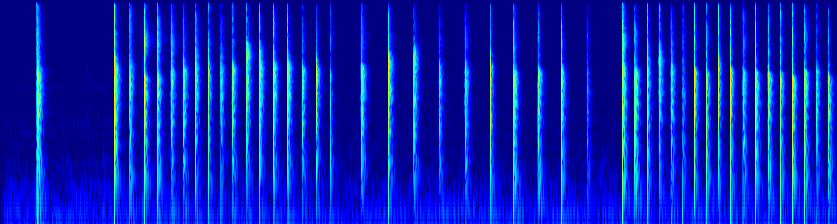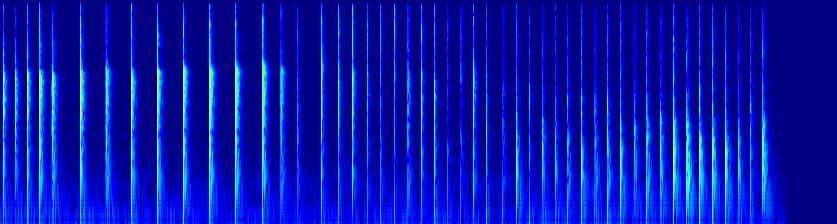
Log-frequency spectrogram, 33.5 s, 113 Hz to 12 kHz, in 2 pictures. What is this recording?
108-Applause Crowd
Applause, Dry, Crowd, Clapping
